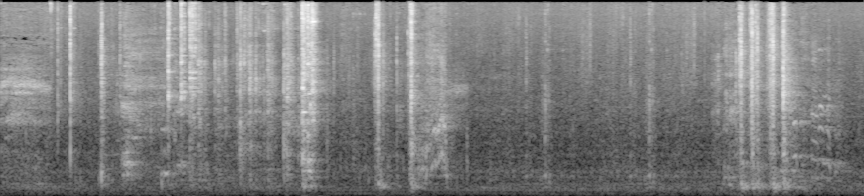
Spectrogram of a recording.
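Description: Coins clinking and sharp clicks and clunks from a soda vending machine being worked, with a dense run of clatter near the end.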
